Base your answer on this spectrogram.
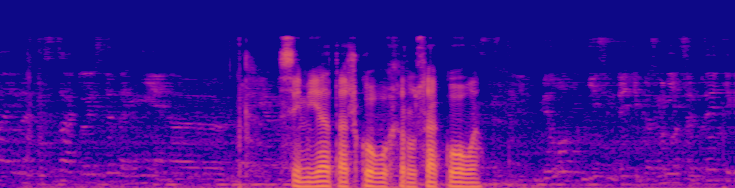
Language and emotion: Russian, neutral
